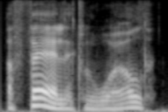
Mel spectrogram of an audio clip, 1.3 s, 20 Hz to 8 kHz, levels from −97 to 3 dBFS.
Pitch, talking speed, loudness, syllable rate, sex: 135 Hz, 190 wpm, -16 LUFS, 4.7 syllables/s, male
